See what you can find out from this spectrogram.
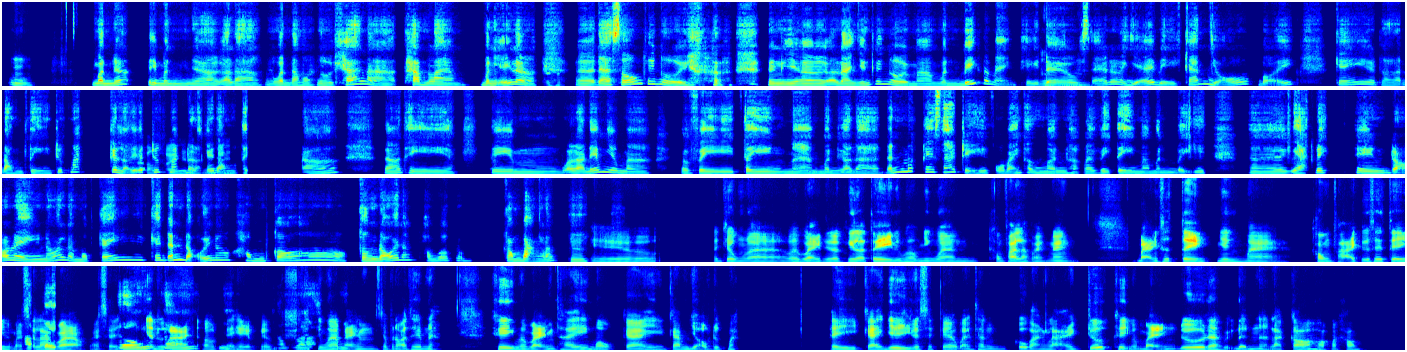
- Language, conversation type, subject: Vietnamese, podcast, Làm sao bạn tránh bị cám dỗ bởi lợi ích trước mắt?
- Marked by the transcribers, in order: other background noise; chuckle; tapping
